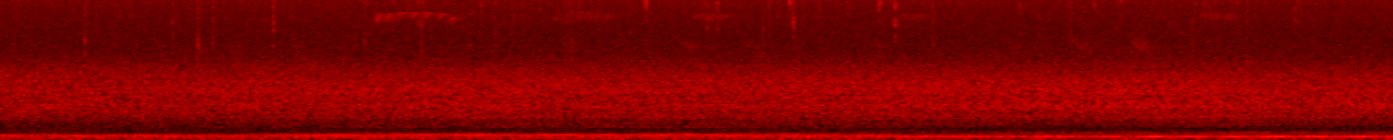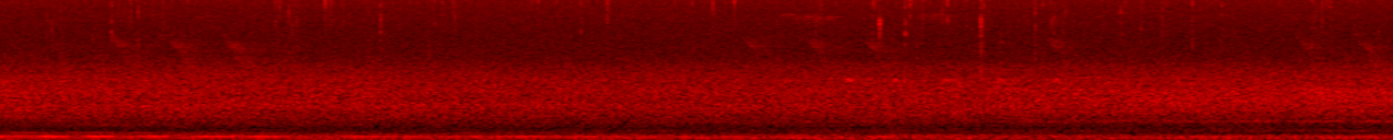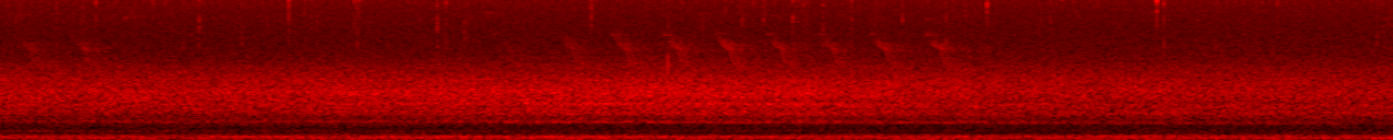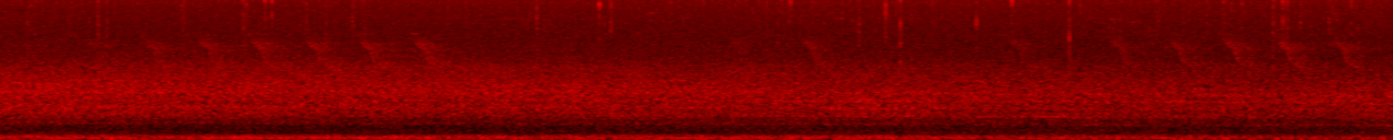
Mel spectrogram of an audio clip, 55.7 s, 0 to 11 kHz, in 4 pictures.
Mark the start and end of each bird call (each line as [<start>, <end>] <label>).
[3.31, 5.41] Black-capped Chickadee (Poecile atricapillus)
[13.81, 16.71] Northern Cardinal (Cardinalis cardinalis)
[22.21, 25.11] American Crow (Corvus brachyrhynchos)
[26.51, 29.31] Northern Cardinal (Cardinalis cardinalis)
[33.11, 37.91] Northern Cardinal (Cardinalis cardinalis)
[42.31, 46.51] Northern Cardinal (Cardinalis cardinalis)
[52.81, 55.71] Northern Cardinal (Cardinalis cardinalis)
